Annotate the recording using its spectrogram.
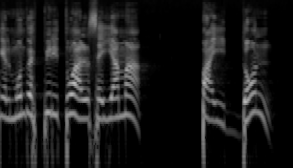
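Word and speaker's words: paidion: De 6 a 12 en el mundo espiritual se llama paidón, que se escribe P-A-I-D-I-O-N, pero se pronuncia paidón.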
